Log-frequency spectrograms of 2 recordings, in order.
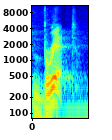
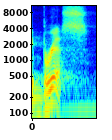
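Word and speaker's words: ברית: they even go further the tau is no longer pronounced as a t it's an S so they say bris in modern Hebrew modern Hebrew is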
